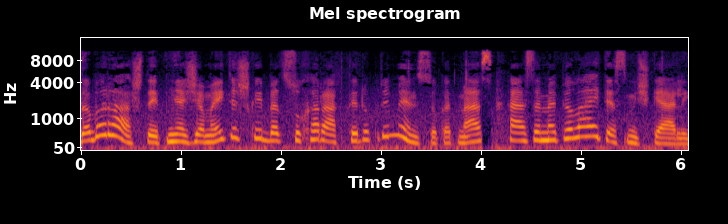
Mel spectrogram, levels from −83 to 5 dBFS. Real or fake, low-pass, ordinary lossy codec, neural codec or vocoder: fake; 10.8 kHz; MP3, 48 kbps; vocoder, 24 kHz, 100 mel bands, Vocos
